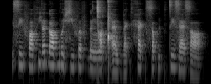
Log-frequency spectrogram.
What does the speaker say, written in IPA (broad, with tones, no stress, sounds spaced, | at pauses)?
s i˧ f ɒ˧ f j ə˦ ɗ ɒ˦ b ʊ˦˨ ɕ i˧ f ə˧ f ɠ ə˧ ŋ͡ǀ ɒ˧ ǃʼ æ˨ w b æ˨ k h æ˦˨ k s ɒ˧ p i˦ kʷ t i˦ z æ˧ s ɒ˨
